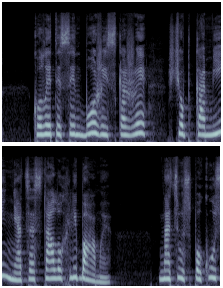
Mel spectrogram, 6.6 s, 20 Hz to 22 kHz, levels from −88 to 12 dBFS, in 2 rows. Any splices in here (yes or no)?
no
